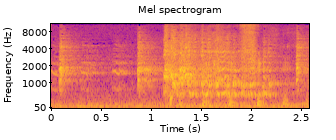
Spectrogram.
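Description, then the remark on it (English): Wild turkeys gobble loudly, a rapid rattling burst of overlapping gobbles that swells in the middle and trails off with a brief final call. “You would think that settle down, gobble, gobble, gobble, gobble is the only noise they make.”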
